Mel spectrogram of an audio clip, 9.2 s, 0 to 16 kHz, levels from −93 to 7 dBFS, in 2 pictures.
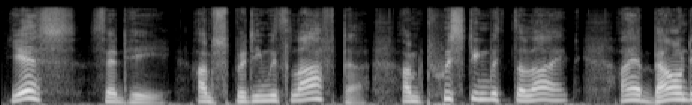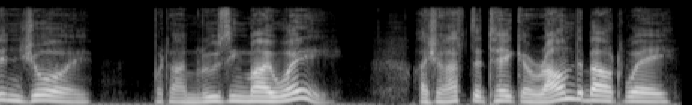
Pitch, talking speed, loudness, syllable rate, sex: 165 Hz, 180 wpm, -18 LUFS, 4.8 syllables/s, male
